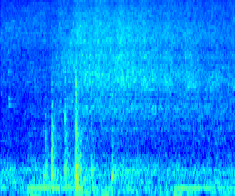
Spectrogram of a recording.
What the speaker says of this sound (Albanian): i skuqim nga të dy anët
